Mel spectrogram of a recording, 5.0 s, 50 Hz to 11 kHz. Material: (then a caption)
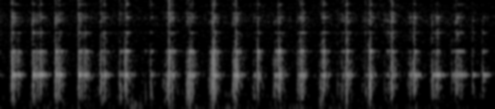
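Glass. Fingernails tap rapidly on the wall of a small, full, clear glass plant pot holding soil and a cactus. About 25 quick, short clinks ring near 1 kHz with a bright edge and die away almost instantly, in an uneven but steady stream.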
